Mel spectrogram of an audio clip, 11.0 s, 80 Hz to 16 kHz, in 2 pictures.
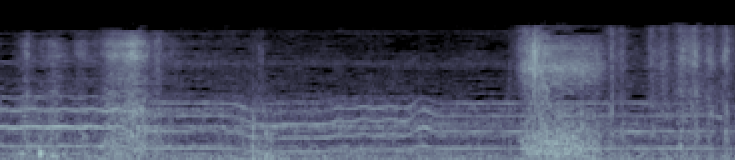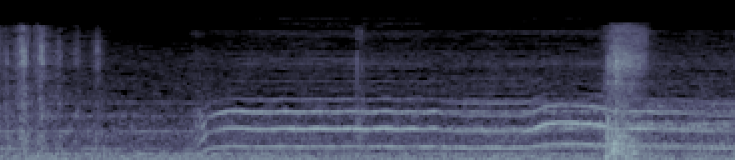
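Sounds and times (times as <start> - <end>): man weeping: 0.0 - 1.4.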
